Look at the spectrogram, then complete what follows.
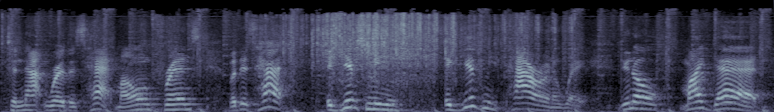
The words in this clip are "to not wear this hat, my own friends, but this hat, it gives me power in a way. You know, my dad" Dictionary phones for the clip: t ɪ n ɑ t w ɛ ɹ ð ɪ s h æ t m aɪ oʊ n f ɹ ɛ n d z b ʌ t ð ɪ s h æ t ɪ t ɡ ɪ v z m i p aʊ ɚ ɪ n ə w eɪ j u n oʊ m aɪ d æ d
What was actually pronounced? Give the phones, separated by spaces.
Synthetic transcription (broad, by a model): t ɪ n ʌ t w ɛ ɹ ð ɪ s h æ t m aɪ oʊ n f ɹ ɛ n d z b ʌ t ð ɪ s h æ t ɪ t ɡ ɪ v z m i p aʊ ɚ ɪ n ə w eɪ j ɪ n oʊ m aɪ d æ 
